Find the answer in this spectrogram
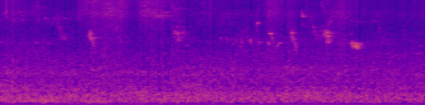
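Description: Faint outdoor background hum with several short, high bird chirps scattered through it.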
